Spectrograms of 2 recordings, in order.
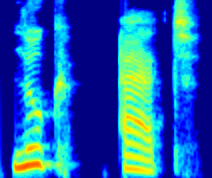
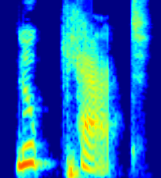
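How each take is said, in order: First: The two words are said separately. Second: The k runs straight into the vowel. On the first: The speaker calls it wrong. "You do not say maybe look at" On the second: The speaker calls it right. "you need to link k and a"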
